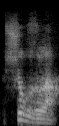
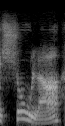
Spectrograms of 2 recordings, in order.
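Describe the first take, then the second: First: "shughla" with the gh sound said fully; classical pronunciation. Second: "shula" with the gh left silent; spoken pronunciation. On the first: Teacher gives the classical form to students. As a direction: say "shughla" with the throaty gh kept. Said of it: "in a classic word is shughla". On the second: Teacher gives the spoken Surat form to students. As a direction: say "shula", dropping the gh sound. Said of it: "we say shula". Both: Shown as a demonstration.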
